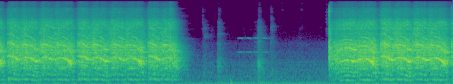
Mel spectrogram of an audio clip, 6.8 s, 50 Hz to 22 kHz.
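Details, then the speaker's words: Honda Civic freshly rebuilt D16Y8 engine after install, ECU fuse removed so no fuel fires: steady rhythmic cranking about four turns a second, short pause, more cranking, never firing, building oil pressure before first start. Normal cranking, no start. "And when you take the fuse out, just make sure that it's not going to fire up any fuel or anything like that. It will just turn the motor over."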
